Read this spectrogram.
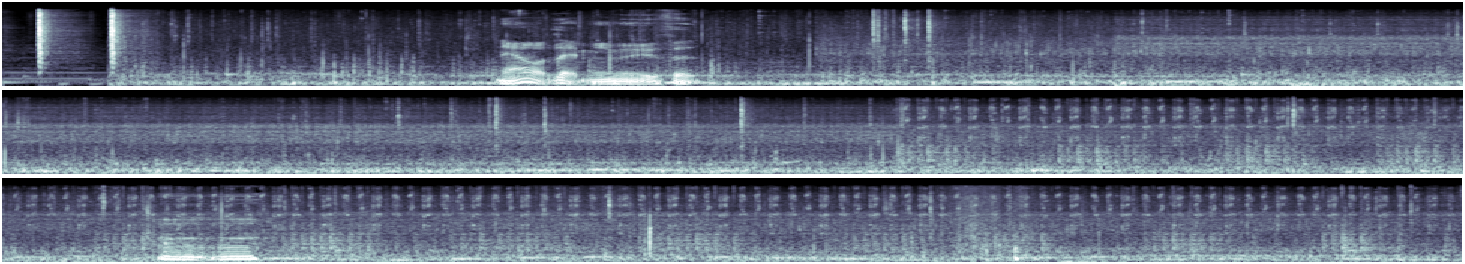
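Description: A fire crackles softly in a stove.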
